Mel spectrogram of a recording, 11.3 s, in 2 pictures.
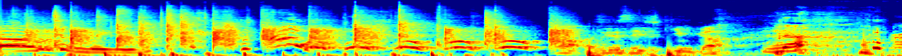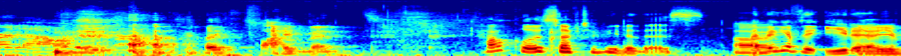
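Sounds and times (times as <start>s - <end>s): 
laughter: 0.0s - 3.0s, 4.5s - 10.1s
crowd applause: 0.0s - 3.7s
speech: 4.0s - 11.2s.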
